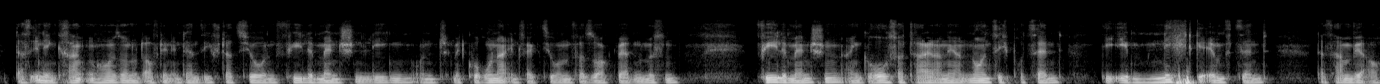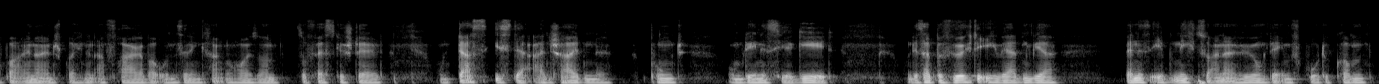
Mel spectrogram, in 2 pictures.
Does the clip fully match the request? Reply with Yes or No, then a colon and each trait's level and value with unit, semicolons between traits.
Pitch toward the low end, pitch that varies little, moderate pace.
Yes: very low, 85 Hz; narrow, 1.9 semitones; average, 155 wpm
